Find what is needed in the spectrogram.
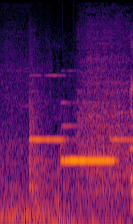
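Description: Car alarm sounding, set off while thieves cut the catalytic converter from under the car. It comes in about half a second in as a steady high electronic tone, switches to a lower tone, and returns to the higher one near the end, over a hiss of street noise.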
